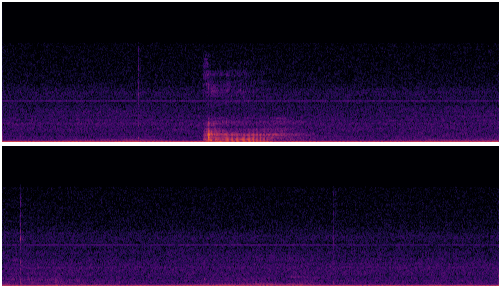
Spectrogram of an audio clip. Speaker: If you guys hear the snoring, mom's snoring. It is what it is.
